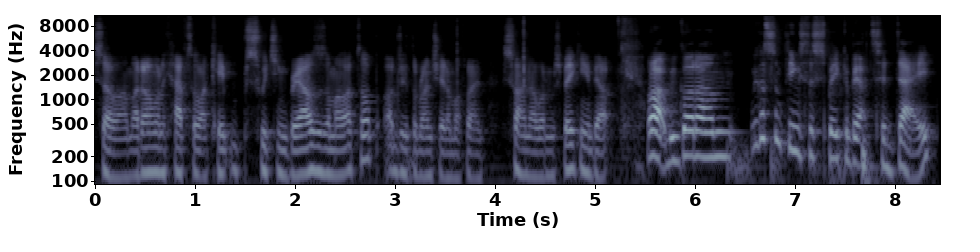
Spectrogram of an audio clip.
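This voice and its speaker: A man's voice: medium pitch, fast. A teenage man with a slight lisp from braces, hosting a casual solo football podcast, rambling and correcting himself as he goes. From Australia. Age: teens. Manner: rambling, self-correcting, chatty. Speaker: podcast host. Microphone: desk microphone.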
